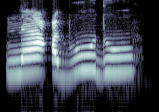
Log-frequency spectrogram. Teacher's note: बू और दू, ये दोनों ही जो है ये भी एक एक काउंट स्ट्रेच होंगे, सिर्फ एक ही काउंट, 2 काउंट्स नहीं करना है।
